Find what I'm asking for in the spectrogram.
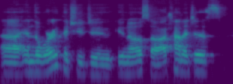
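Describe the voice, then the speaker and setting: A male host with a fairly high voice eases into an introduction. He rambles a little and keeps filling gaps with "um" and "you know". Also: normal speed, a bit bright. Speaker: stream show host. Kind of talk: casual stream interview.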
